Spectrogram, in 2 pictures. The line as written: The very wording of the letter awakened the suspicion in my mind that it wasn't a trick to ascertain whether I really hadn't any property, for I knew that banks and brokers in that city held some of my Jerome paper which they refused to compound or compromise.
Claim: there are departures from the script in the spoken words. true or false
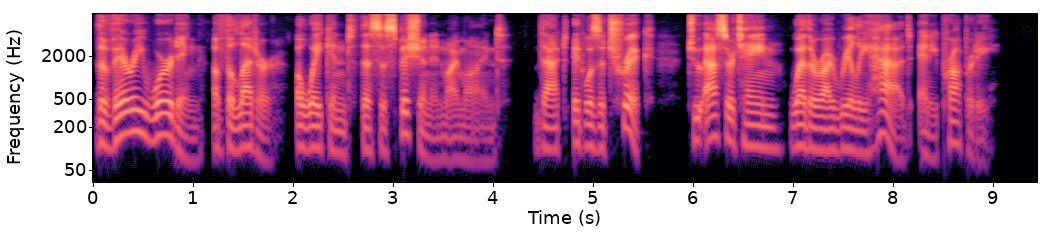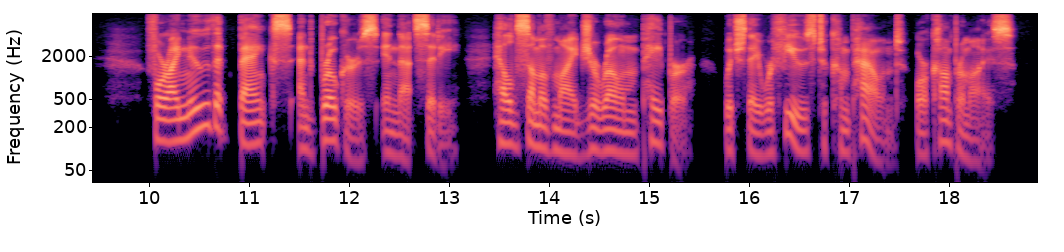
true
